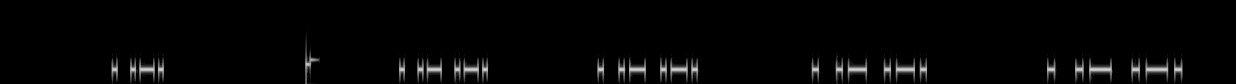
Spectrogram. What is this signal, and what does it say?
Morse code, heard as a keyed tone, about 23 wpm, 700 Hz. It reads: ER EAR EAR EAR EAR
